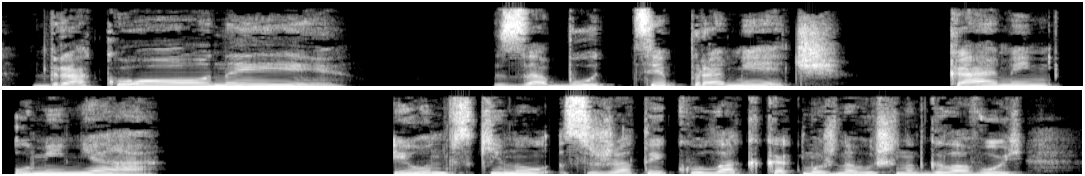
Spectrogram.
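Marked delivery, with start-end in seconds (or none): 0.2-6.3 very slow, stretched, drawn-out yell. Iking shouts to the dragons, raising his fist high; yelling. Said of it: "заорал Икинг".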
